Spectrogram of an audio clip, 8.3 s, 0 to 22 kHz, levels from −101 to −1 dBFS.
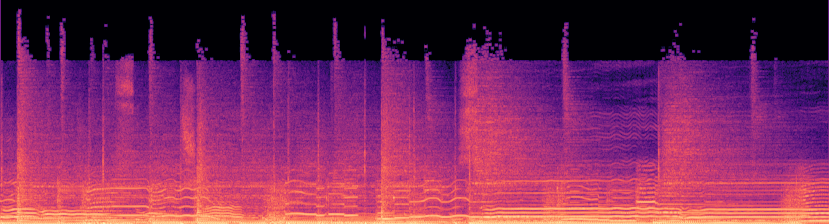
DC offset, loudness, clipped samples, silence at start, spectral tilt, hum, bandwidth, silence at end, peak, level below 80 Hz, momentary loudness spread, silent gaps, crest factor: under 0.1%; -12 LUFS; under 0.1%; 0 s; -6 dB/octave; none; 18 kHz; 0 s; 0 dBFS; -20 dBFS; 3 LU; none; 10 dB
